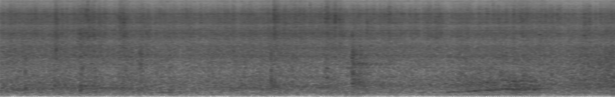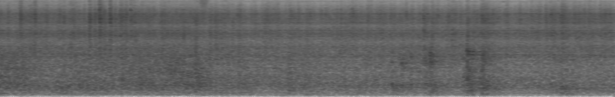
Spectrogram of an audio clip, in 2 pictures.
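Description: Cardboard boxes rumble steadily along a roller conveyor.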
